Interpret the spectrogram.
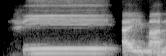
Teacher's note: فی کو تھوڑا سا لمبا کریں گے، یا ساکن ہے ما قبل مقصور، یا مدہ ہے۔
